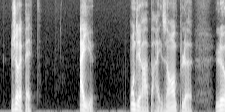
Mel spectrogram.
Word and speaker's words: aïeux: Mais on peut aussi, au pluriel, l'écrire de cette façon, et dans ce cas-là, attention, ça se prononce aïeux. Je répète, aïeux.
